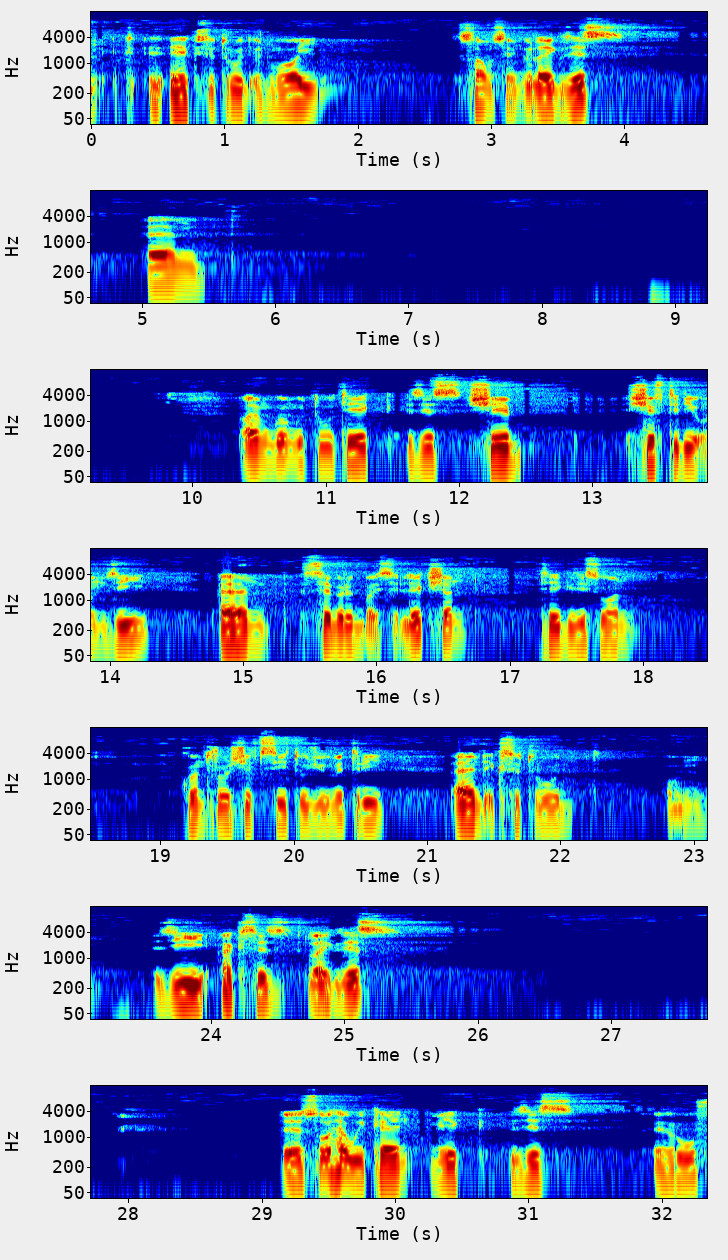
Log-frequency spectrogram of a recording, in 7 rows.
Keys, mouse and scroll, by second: 0.7 e, 3.5 z, 4.2 z, 5.2 KP_1, 6.2 z, 8.1 z, 9.4 z, 10.7 z, 11.4-13.1 middle drag, 13.4 shift+d, 15.5 p, 16.3 Tab, 17.3 Tab, 17.6 a, 17.8 a, 18.1 a, 18.4 Tab, 19.2 ctrl+alt+shift+c, 20.4 Tab, 22.0 KP_1, 22.7 z, 24.0 e, 27.2 Tab.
